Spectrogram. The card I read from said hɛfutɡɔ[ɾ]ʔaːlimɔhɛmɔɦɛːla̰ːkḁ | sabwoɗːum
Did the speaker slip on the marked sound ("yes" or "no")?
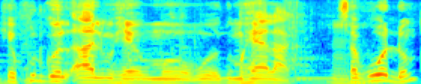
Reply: yes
